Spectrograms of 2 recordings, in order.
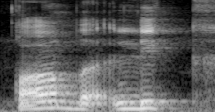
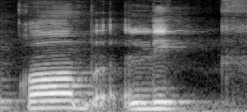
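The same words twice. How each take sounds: Both takes have the same delivery.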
